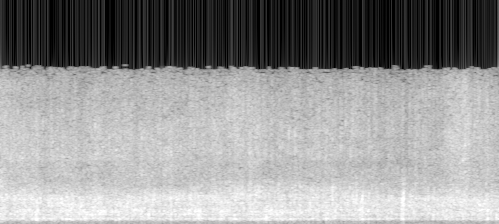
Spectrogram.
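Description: Torn cabbage leaves sizzling hard in very hot oil in a wok, just tipped in over a high flame: a dense, steady hiss. The cabbage is left unstirred so its surface sears against the hot pan.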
